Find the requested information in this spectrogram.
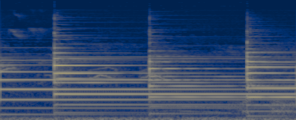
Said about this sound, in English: Oh, over here, there's a doorbell. There's a very ornate brass doorbell. I'm going to go ahead and push it.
